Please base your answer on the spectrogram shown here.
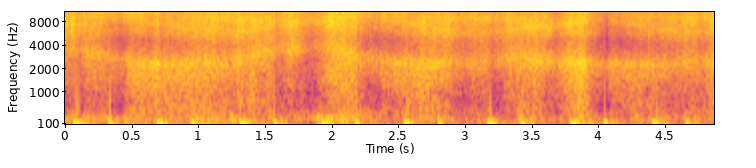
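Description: Steady paired low thumps of a heartbeat, about 100 beats a minute, with faint room hiss.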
